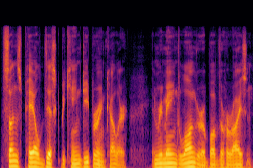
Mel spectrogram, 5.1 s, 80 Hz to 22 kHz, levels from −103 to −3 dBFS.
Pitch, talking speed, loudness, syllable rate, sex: 95 Hz, 165 wpm, -17 LUFS, 5.5 syllables/s, male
